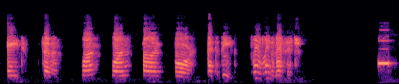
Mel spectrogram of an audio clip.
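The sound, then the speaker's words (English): A clipped, automated-sounding voicemail greeting voice reads out a string of separate digits in an even rhythm, followed after a short pause by a single loud, steady voicemail beep. “at the beep. Please leave a message.”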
